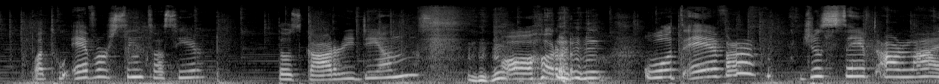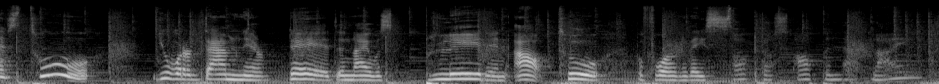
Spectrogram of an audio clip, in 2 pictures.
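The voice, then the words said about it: Put-on Russian accent. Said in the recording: “So that's Russian, right? ... I was going with the Russian accent.”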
